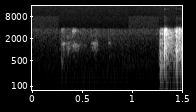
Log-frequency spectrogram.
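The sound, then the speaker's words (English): A deck of tarot cards being shuffled: a few faint, soft rustles, then a short, loud, crackling riffle near the end, with no talking. “Okay, so just say stop shuffling whenever you're ready.”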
